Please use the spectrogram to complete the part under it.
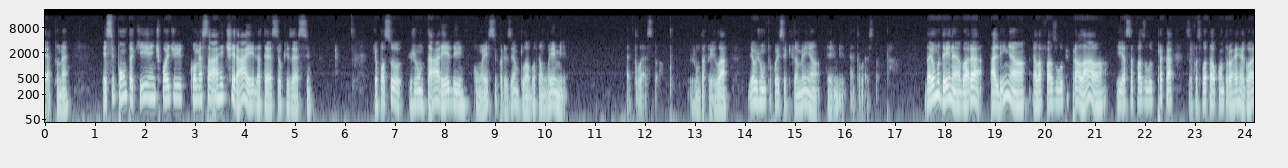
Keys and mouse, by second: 2.6-3.4 middle drag, 4.4 KP_7, 5.3 alt+z, 5.6 shift+click, 9.8 m, 15.5 m, 17.2 click, 18.7 2, 19.2 alt+click, 22.8 ctrl+r.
